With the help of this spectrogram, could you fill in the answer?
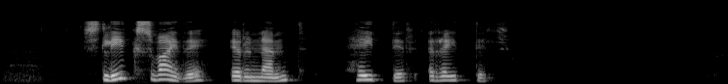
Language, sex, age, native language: Icelandic, female, 50-59, Icelandic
